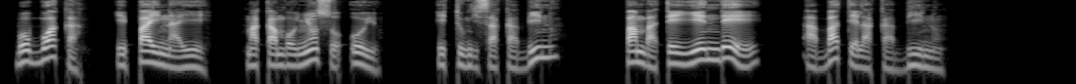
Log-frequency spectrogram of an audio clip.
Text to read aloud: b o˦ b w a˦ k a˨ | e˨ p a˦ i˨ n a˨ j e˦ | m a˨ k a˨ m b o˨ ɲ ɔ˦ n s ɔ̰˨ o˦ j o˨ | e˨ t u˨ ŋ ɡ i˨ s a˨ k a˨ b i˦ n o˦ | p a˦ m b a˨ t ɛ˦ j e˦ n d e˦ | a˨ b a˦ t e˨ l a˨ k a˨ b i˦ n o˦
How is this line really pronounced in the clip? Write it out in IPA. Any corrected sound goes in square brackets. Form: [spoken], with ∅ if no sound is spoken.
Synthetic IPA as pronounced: b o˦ b w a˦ k a˨ | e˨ p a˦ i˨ n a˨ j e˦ | m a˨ k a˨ m b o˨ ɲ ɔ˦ n s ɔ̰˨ o˦ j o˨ | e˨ t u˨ ŋ ɡ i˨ s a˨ k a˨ b i˦ n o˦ | p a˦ m b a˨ t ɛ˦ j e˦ n d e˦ | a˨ b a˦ t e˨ l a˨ k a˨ b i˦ n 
